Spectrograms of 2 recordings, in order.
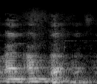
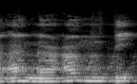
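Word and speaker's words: أَنْعَمْتَ: Kakasri ta'in, seperti mengkasrahkan huruf ta, an'amta pada lafaz an'amta. Siratal ladzina an'amti alaihim, siratal ladzina an'amti alaihim, jalan orang-orang yang telah engkau anugerahi kenikmatan.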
